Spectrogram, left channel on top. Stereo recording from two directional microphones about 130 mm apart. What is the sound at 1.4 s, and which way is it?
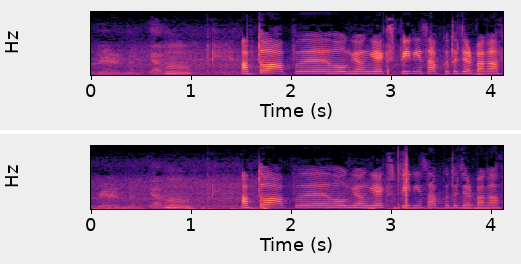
Speech, 10° left (ahead or behind).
